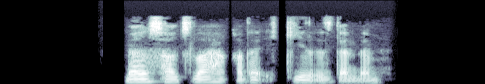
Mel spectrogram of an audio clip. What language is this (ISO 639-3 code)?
uig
